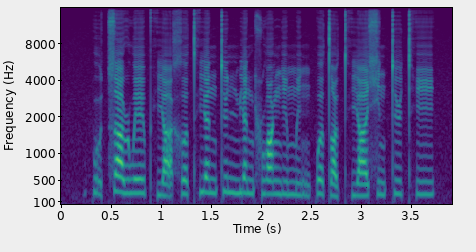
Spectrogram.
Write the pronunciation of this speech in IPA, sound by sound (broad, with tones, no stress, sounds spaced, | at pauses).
p ṵ˨˩ t͡s ä˥˩ ɻ w e˥ ɪ̯ pʰ j ä̰˨˩ x ɤ˧˥ t̪ʰ j ɛ˥˧ n t̪ y˥˧ n m j ɛ˥˩ n ʂ w ɑ˥ ŋ i˧˥ m ḭ˨˩ ŋ p ɤ˥˩ t̪ ɑ˩ ʊ̯ t̪ʰ j ä˧˥ ɕ i˧ n t̪ y˥ t̪ʰ i˥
